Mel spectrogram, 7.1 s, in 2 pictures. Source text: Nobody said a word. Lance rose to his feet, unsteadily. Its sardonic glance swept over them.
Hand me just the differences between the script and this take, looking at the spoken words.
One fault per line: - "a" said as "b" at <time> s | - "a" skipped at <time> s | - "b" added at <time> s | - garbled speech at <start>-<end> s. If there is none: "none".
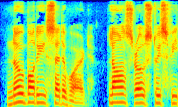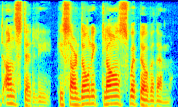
- "Its" said as "His" at 4.7 s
